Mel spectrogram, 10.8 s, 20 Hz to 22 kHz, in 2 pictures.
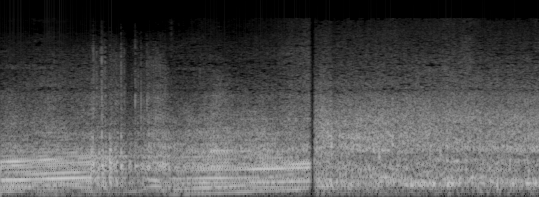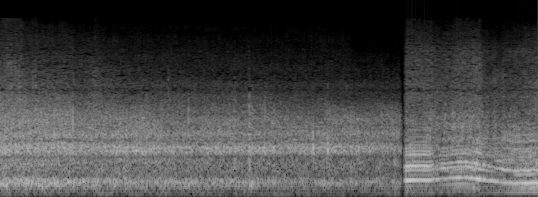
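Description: Audi RS6 Avant's engine pulling away, its pitch rising. After a cut about three seconds in, a second car accelerates away with a rougher, noisier sound. Another cut just before the end brings in a BMW 2 Series coupe's engine revving unevenly as it pulls off.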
